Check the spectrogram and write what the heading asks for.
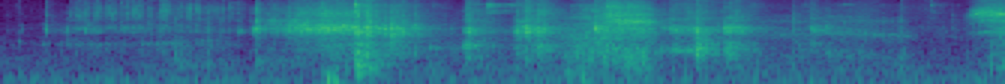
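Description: A small plastic toy car clattering across a hardwood floor, with a dog's claws scrabbling on the boards as it chases. Rapid irregular clicks and scuffs, loudest through the middle, with one more short scuff near the end.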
